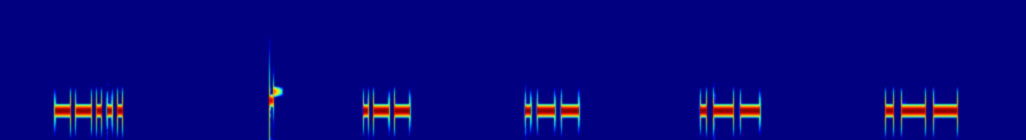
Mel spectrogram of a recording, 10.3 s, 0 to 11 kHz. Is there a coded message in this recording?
Yes: Morse code from 0.6 to 9.6 s, heard as a keyed tone, about 20 wpm, spaced as for 6 wpm, 700 Hz. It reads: 7 WWWW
